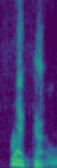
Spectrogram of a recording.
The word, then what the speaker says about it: Deco: Deco, like Art Deco.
